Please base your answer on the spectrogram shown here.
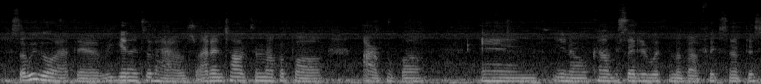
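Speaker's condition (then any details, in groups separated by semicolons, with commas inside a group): No condition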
